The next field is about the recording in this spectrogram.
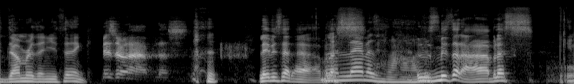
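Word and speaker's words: Les Misérables: Les Miserables. By the way, that's also a mispronunciation. Les Miserables. You don't pronounce the S?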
